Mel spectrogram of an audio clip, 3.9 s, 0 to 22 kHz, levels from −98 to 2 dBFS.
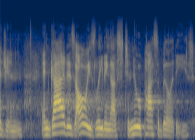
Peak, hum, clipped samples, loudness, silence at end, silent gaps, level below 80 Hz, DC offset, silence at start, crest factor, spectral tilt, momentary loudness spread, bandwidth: -2 dBFS; none; under 0.1%; -22 LUFS; 0.05 s; none; -86 dBFS; under 0.1%; 0 s; 20 dB; -4.5 dB/octave; 18 LU; 10 kHz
